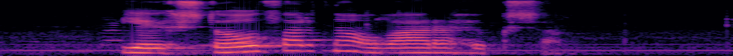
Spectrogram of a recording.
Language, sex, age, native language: Icelandic, female, 12, Icelandic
